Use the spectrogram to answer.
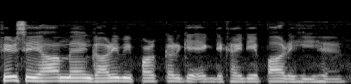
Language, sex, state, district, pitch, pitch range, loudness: Hindi, male, Arunachal Pradesh, Lower Dibang Valley, 140 Hz, 135-155 Hz, -14 LUFS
